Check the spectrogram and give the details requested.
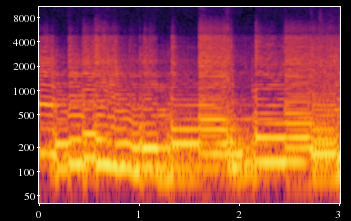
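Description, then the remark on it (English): A woman plays a steady electric guitar groove through effects pedals, a ramble into a divided by 12, with a thick, sustained tone and a repeating pattern of notes, loud, with no talking. “Now she's setting up the groove, and that sounds nice. She's using the ramble into the divided by 12.”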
